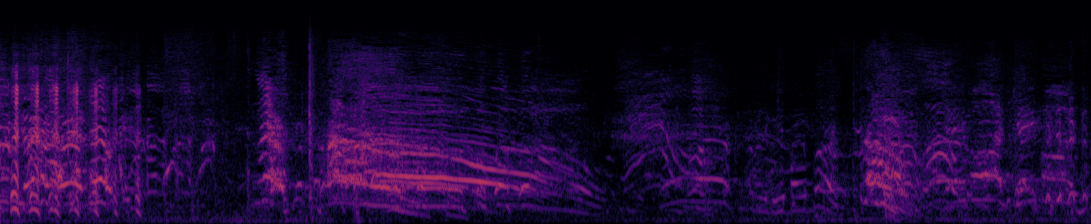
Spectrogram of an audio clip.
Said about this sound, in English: But they're just fighting in Santa Monica Boulevard.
